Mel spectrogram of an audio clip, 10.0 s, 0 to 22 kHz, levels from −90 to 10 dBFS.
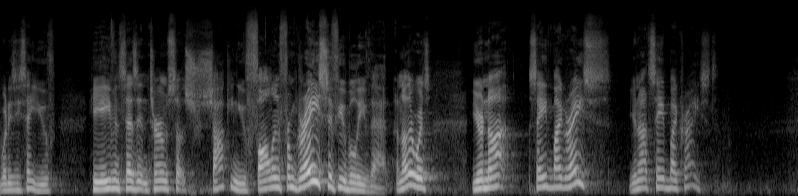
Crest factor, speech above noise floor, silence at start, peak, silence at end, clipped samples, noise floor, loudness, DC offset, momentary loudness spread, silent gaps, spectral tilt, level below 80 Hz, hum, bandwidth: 20 dB; 41 dB; 0 s; -6 dBFS; 1.15 s; under 0.1%; -66 dBFS; -26 LUFS; under 0.1%; 13 LU; none; -6.5 dB/octave; -72 dBFS; none; 15 kHz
